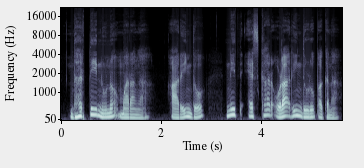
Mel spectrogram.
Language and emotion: Santali, sad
